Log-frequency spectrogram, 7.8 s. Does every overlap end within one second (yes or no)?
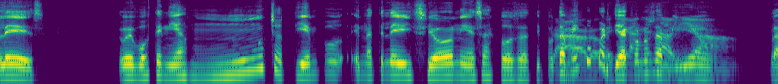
no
